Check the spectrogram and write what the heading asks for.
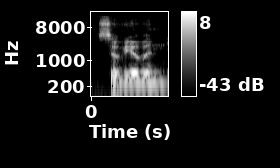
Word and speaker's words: Sylvia Lin: Sylvia Lin, yep.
